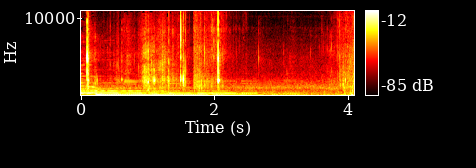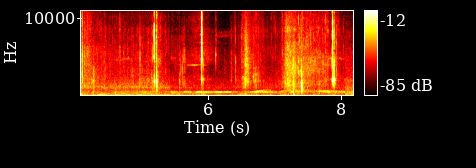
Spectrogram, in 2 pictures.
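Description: Background music fades out over the first two seconds or so. Then come a scattered handful of sharp clicks and knocks from handling an ultralight spinning rod and reel during casting and retrieving.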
